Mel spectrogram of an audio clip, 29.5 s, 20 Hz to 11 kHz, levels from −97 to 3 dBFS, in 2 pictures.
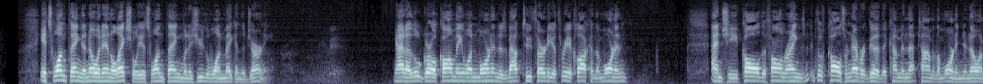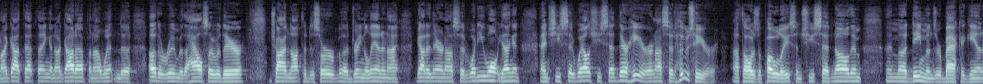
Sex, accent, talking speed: male, American, 260 wpm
